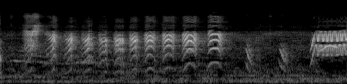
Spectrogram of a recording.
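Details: Oriental white-eye used for master song training, delivering a steady series of about ten rapid ringing notes, then two downward slurs and a sudden loud buzzy phrase at the close.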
